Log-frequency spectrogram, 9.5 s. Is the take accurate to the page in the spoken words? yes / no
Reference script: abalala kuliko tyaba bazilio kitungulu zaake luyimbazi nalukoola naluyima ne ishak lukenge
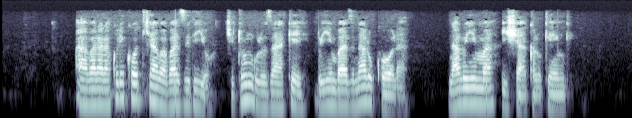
no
